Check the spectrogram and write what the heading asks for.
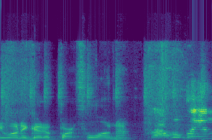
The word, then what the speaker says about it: Barcelona: wanting to fly to Barcelona do you mean Barcelona Barcelona it's how the locals say it actually um I should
